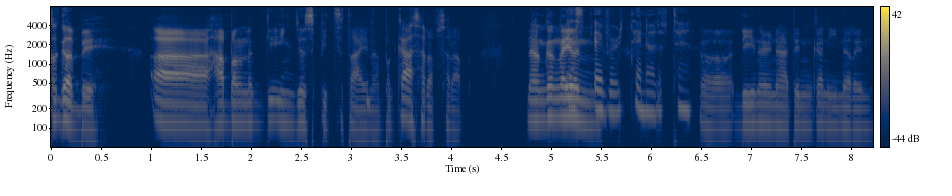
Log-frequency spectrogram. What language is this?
Filipino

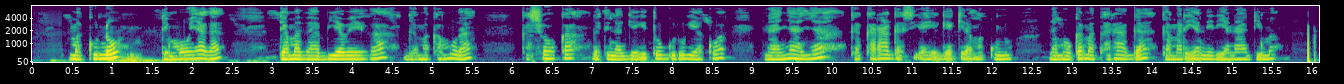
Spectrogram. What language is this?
Kikuyu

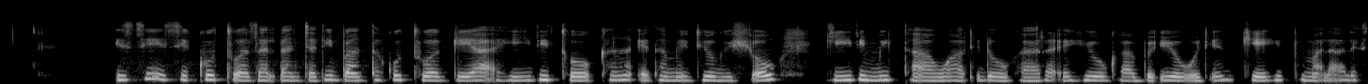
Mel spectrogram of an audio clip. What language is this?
Wolaytta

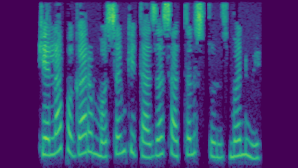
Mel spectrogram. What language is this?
Pashto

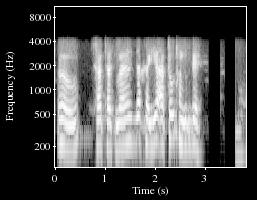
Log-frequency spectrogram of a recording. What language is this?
Bodo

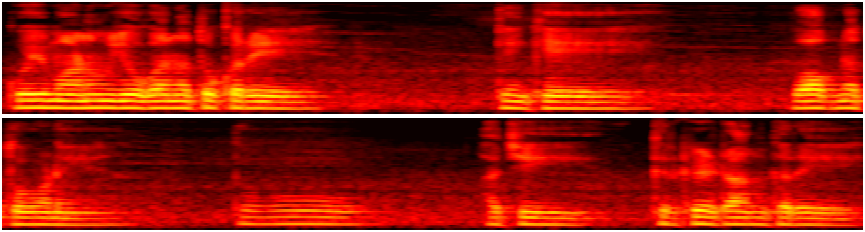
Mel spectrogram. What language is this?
Sindhi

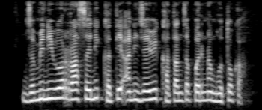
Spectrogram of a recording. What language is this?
Marathi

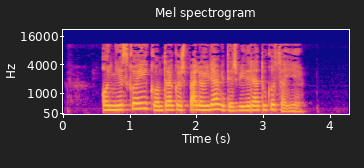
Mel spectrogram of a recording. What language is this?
Basque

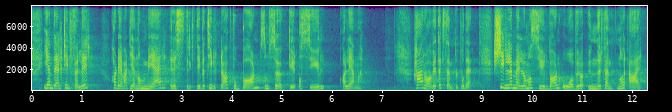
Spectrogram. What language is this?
Norwegian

